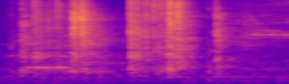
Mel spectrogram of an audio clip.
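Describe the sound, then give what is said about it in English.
A Japanese knitting machine runs with rasping, sliding swishes from its carriage, three strong sweeps in quick rhythm over a light mechanical clatter. “So I think the funny thing about knitting is most people in their mind's eye have it as two sort of needles going clack clack and you make something sort of while it's in your lap. But the machine that we're looking at just now is a Japanese machine.”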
